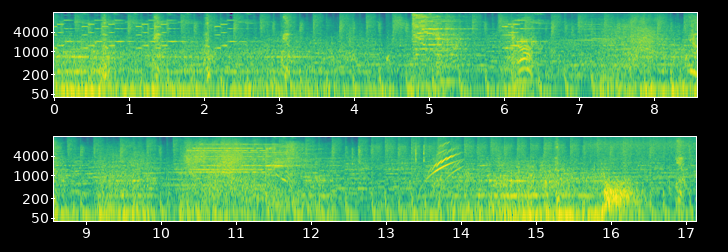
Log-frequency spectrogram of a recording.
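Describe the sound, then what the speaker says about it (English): Loud glass smashing effect in a timed platform game with crushing moving pillars, bursting out over busy game audio with music and rumbling layers; a person talks throughout. "Loud-ass glass smashing sound effect."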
